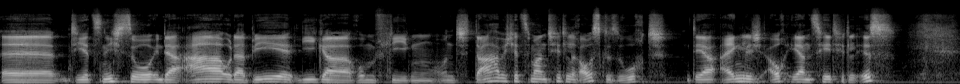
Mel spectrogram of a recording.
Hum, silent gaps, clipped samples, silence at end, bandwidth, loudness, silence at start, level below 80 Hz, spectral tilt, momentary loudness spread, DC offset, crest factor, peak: none; none; under 0.1%; 0 s; 16 kHz; -23 LUFS; 0 s; -64 dBFS; -3 dB/octave; 11 LU; under 0.1%; 20 dB; -4 dBFS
